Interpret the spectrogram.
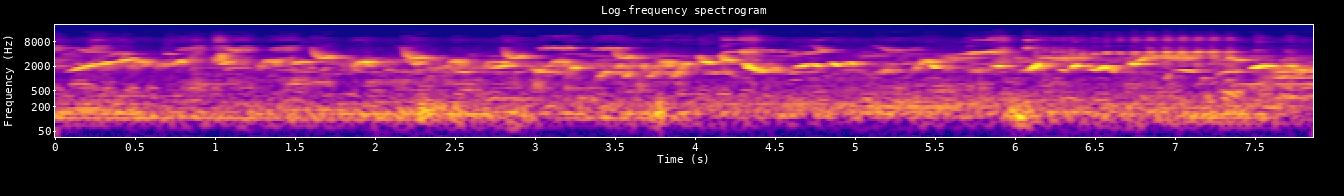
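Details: White-rumped shama singing in a contest, delivering a dense stream of sharp upslurred whistles and rapid chattering trills, with other birds' song overlapping throughout.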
